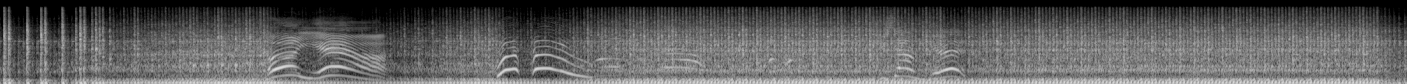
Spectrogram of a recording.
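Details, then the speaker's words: 2000 Ford F150 with swapped 4BT diesel and M5R2 five-speed, cold start: fires right up to a steady, even, tight idle with no knocking and a little white smoke; violent transmission shake suggests transmission mount needs attention. "she sounds good a little bit of white smoke but I was cold but it's cold God she sounds good she sounds tight"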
